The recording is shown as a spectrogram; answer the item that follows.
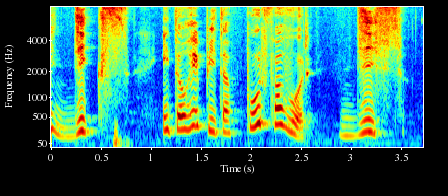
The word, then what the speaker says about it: dix: significa 10 atenção porque esse x aí deve ser pronunciado com som de s olha pensa em vez de Dix Então repita por favor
